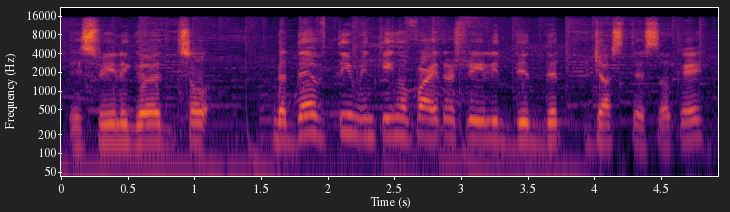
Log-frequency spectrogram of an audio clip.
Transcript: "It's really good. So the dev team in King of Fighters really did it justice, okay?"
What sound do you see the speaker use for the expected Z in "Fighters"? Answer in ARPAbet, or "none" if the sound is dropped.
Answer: S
